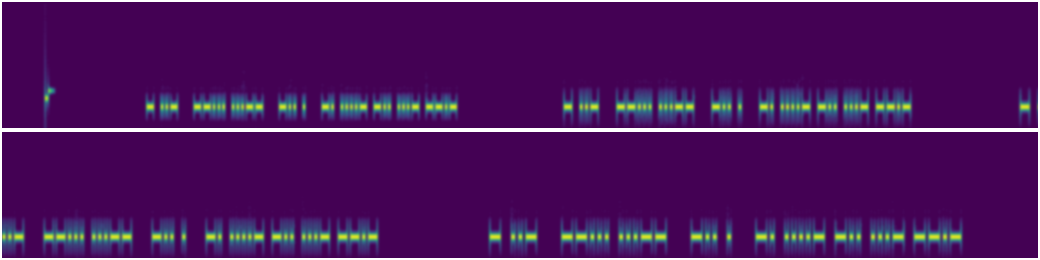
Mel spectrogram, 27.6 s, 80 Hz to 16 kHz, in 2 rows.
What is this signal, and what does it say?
Morse code, heard as a keyed tone, about 32 wpm, 700 Hz. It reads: TU 73 DE N4DVQ TU 73 DE N4DVQ TU 73 DE N4DVQ TU 73 DE N4DVQ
